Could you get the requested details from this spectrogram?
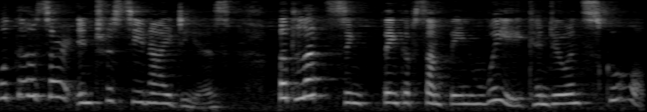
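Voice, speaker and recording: A woman puts on a character voice, pitched high and swinging very widely, at a moderate pace. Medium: read story.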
